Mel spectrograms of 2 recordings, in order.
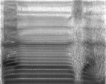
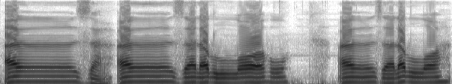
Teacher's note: cara membacanya yaitu memasukkan nunnya atau menyamarkan nunnya kepada huruf Zai ya anza langsung kepada makhraj daripada huruf z anza anzalallahu anzalah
